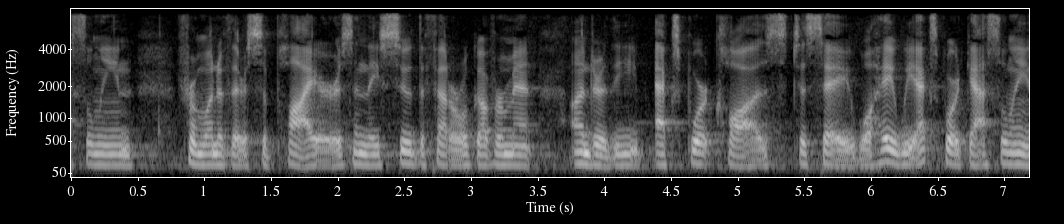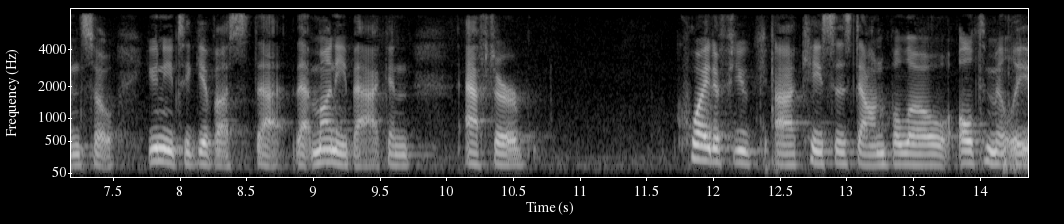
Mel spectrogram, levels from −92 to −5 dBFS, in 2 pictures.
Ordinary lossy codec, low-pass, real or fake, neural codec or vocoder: MP3, 64 kbps; 7.2 kHz; real; none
